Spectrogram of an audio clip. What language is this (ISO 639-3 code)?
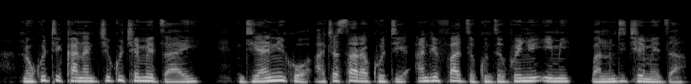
sna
